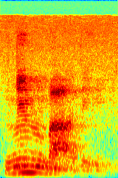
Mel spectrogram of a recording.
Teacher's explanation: Little bit sound, mim, little sound of noon or mim with the sukoon, is sound of gunna comes out light. light nasalization.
